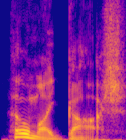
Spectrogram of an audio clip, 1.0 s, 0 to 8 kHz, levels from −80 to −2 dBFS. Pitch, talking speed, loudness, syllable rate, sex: 115 Hz, 190 wpm, -16 LUFS, 3.8 syllables/s, male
